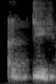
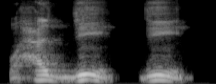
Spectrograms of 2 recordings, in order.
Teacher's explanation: Dia syiddah kemudian jahar.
